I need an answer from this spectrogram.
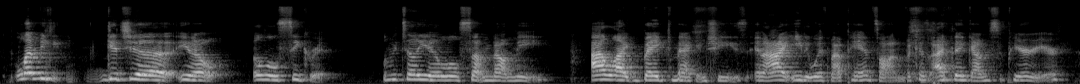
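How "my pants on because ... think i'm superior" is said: ordinary talk, nothing marked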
